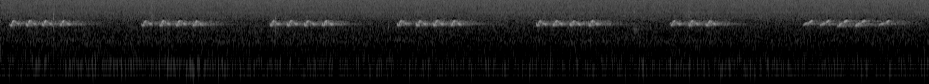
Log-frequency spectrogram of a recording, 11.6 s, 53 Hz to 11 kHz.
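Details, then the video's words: Northern mockingbird, a male, singing at night at 2 am: a rapid series of short chirpy notes repeated in bursts about every one and a half seconds, seven phrases in all, over a low steady hum. "A song in the night"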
